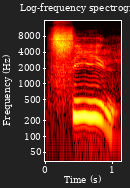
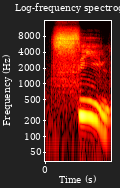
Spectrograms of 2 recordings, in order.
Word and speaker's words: Ziel: Ziel, Ziel, veja, um I e sempre o I longo.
